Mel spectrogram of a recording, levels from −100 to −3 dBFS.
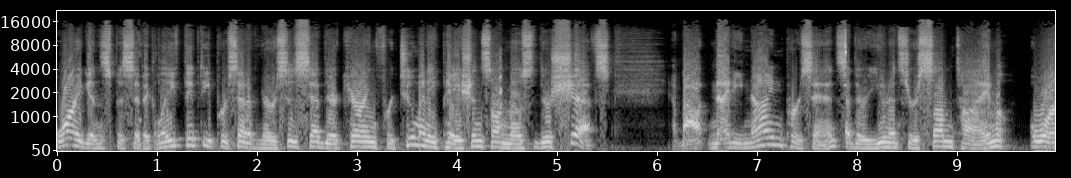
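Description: Hard clipping runs through the whole speech recording. The signal was driven about 18 dB past what the chain could pass. Around a tenth of the samples hit the ceiling and were cut flat. Those flat tops add harmonics high in the spectrum. The result is a harsh fuzz on every loud syllable, not just a crackle on the odd peak.

Damaged data in a compressed stream appears three times, each burst lasting about 44 ms. The first comes at 0.80 s. The second is at 4.40 s, just after "for too many patients" and before "most of their shifts". The third is at 7.85 s, just before "their units are". In each, the decoder misreads corrupted frames, loses sync and hunts for the next frame header. Each is heard as a chirp, squawk, click or short hole breaking into the sound.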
